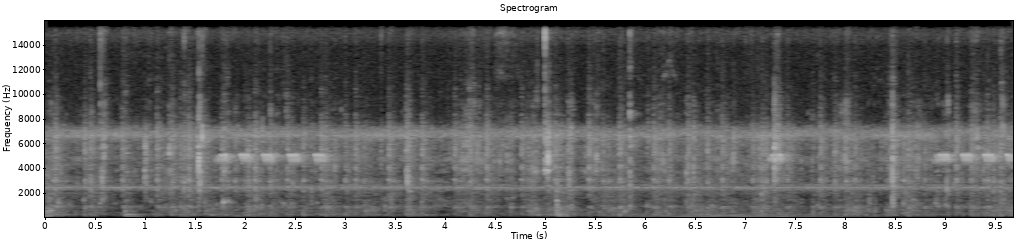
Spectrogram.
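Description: Close-up chewing of noodles and fresh tamarind leaves, with wet mouth clicks and lip smacks. A cricket chirps in short bursts in the background, about two seconds in and again near the end.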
